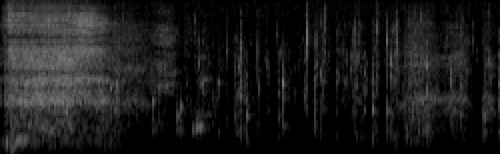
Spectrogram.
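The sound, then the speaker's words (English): Green juice made from apple, watermelon, lemon and kale is poured. It starts as a loud rushing stream, then breaks into irregular gurgles, trickles and splashes of liquid. “That is the sound of green juice.”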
